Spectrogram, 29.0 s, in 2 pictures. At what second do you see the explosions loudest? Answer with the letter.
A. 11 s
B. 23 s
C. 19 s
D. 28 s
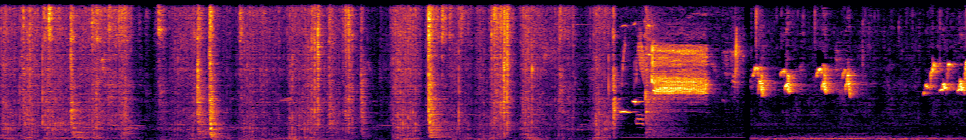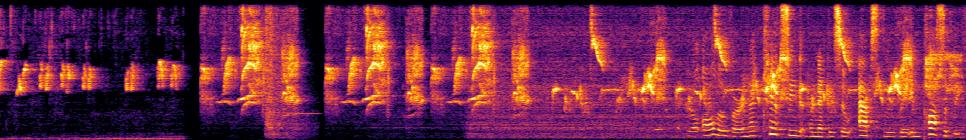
C.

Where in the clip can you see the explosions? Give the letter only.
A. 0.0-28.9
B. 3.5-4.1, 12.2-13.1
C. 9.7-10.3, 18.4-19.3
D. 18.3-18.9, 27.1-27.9
C.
